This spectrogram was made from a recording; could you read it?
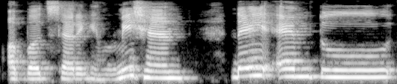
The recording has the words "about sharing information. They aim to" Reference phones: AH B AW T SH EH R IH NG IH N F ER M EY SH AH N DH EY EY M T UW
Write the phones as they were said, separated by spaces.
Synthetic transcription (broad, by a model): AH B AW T S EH R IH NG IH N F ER M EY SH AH N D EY EY M T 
